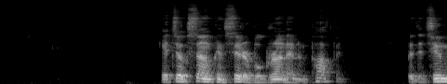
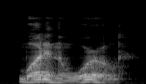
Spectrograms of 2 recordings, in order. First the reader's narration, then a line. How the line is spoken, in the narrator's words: Arkwright muttered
